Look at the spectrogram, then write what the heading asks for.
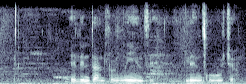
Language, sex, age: Xhosa, male, 26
